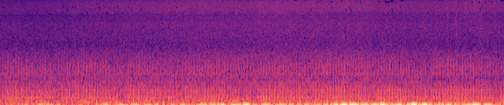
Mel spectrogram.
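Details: Cat purring in a wind-buffeted cabin; the low, throaty purr starts quietly, then grows louder with rhythmic swells of breathing in the second half, set against a steady wind hiss.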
